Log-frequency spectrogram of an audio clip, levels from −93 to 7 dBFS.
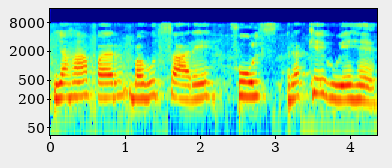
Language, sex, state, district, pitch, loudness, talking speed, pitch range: Hindi, female, Haryana, Charkhi Dadri, 220 Hz, -14 LUFS, 110 wpm, 205-230 Hz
